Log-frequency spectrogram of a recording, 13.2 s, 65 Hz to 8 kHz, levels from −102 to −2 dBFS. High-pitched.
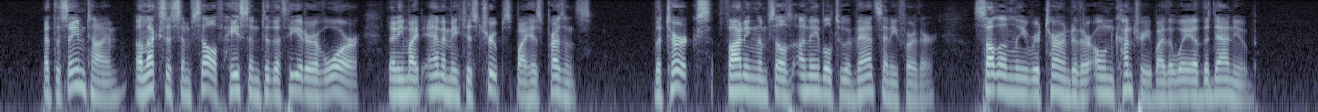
No: low, 135 Hz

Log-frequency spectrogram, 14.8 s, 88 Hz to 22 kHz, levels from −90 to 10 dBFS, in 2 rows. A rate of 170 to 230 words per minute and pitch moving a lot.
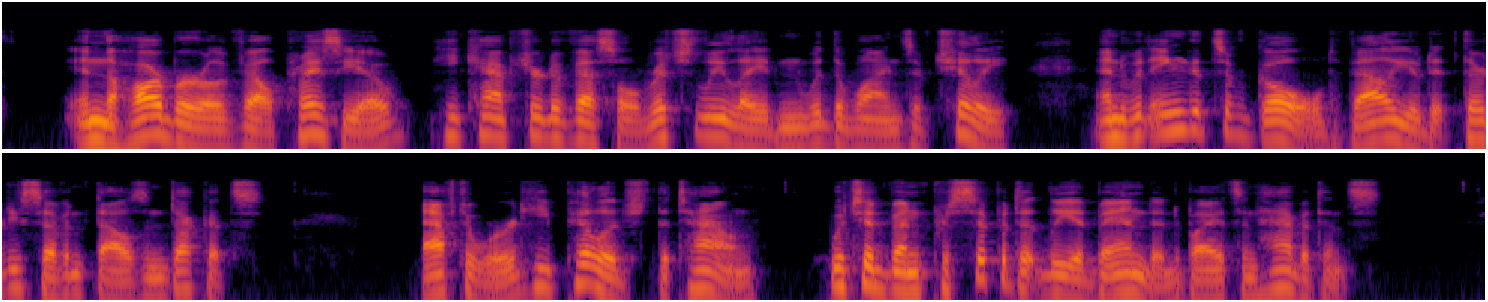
No: average, 155 wpm; wide, 5.9 semitones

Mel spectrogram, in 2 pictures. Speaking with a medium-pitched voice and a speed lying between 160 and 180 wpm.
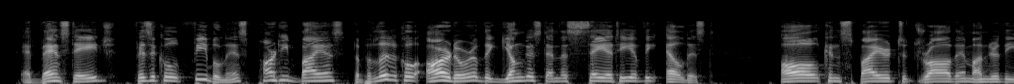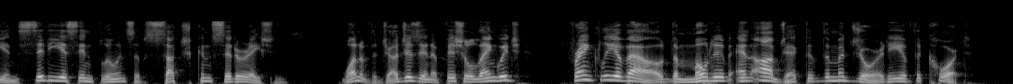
No: medium, 145 Hz; average, 145 wpm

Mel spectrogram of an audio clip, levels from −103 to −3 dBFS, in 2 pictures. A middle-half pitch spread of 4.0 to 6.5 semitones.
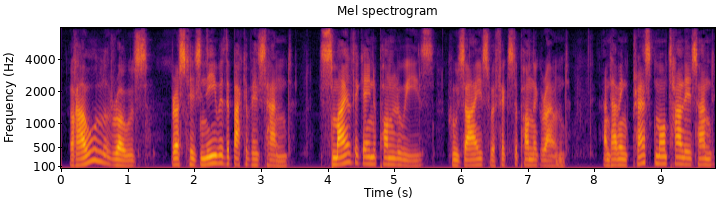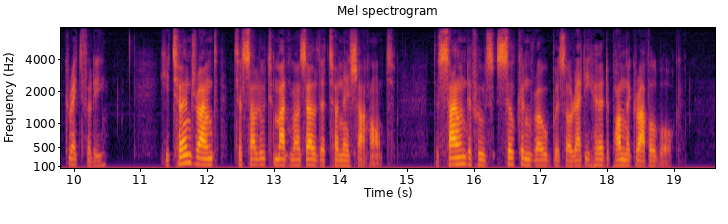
No: average, 3.3 semitones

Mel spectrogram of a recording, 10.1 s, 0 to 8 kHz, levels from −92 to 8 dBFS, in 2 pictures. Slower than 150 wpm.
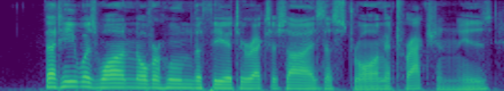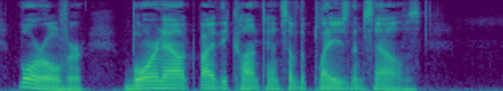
Yes: slow, 135 wpm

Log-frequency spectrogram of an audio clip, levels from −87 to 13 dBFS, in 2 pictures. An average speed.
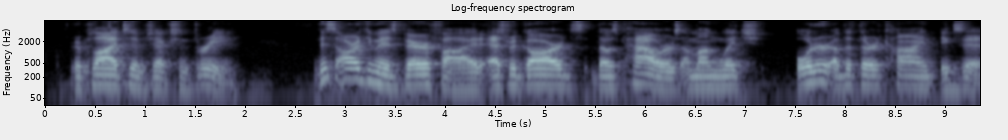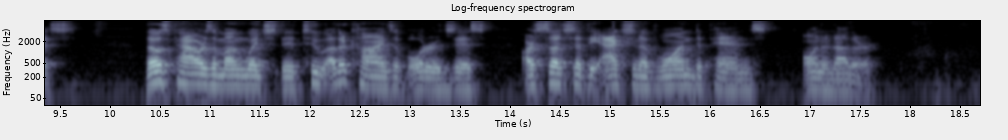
No: slow, 130 wpm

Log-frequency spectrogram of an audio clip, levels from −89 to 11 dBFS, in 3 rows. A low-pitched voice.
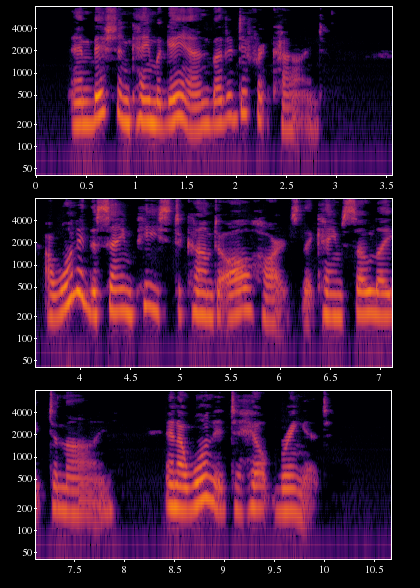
No: high, 215 Hz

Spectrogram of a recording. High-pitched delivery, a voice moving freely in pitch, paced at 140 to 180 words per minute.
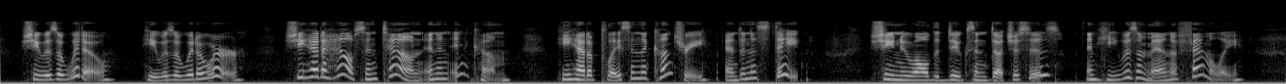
No: high, 230 Hz; wide, 7.9 semitones; average, 190 wpm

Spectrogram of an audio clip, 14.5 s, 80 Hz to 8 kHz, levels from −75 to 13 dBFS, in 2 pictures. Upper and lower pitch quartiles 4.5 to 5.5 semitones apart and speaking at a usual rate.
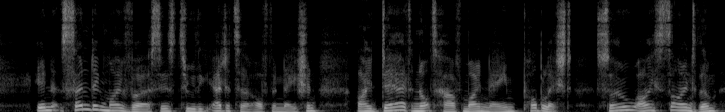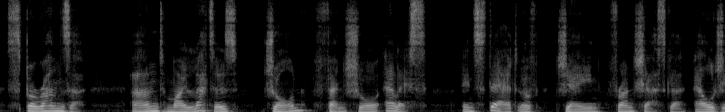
Yes: average, 5.0 semitones; average, 145 wpm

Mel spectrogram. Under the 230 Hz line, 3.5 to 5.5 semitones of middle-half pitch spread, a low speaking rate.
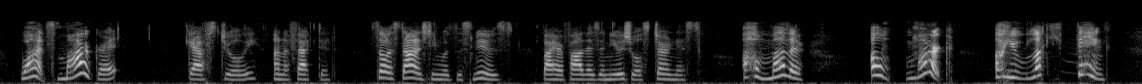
No: high, 245 Hz; average, 4.9 semitones; slow, 120 wpm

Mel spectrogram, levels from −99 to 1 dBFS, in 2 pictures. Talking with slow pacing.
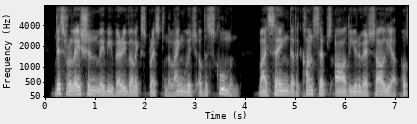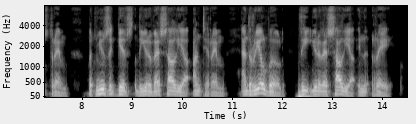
No: average, 155 wpm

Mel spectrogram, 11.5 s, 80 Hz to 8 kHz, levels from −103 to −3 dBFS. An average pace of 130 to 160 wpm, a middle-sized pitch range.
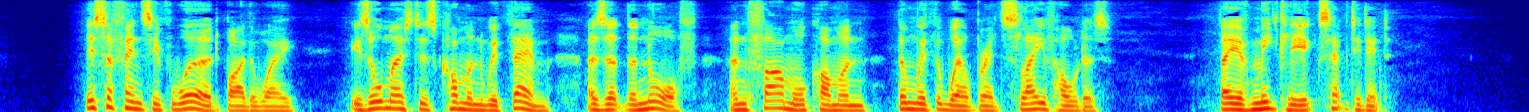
Yes: average, 155 wpm; average, 4.2 semitones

